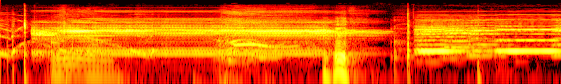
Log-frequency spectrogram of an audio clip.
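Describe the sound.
A small game buzzer is hit and sounds a loud, steady electronic tone that runs for about two seconds, then a second buzz starts, with voices chattering over it.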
